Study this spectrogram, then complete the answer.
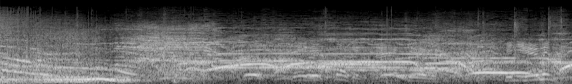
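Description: A large crowd screams and cheers loudly.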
